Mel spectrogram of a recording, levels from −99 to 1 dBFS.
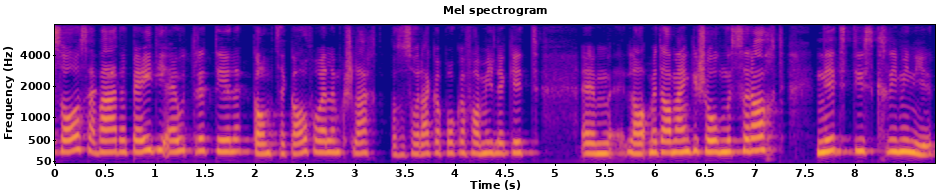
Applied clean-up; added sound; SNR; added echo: neural mask model DeepFilterNet 3.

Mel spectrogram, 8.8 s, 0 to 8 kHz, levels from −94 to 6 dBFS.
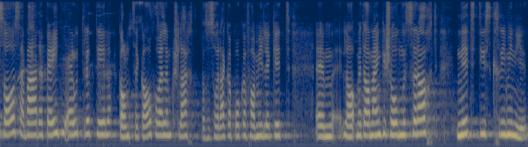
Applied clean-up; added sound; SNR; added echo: neural separator model SepFormer DNS4.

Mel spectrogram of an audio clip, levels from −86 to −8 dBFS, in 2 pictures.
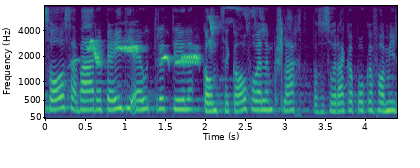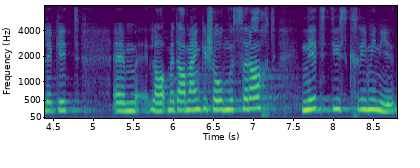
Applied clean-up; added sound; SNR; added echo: none; Bird; 5 dB; none.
